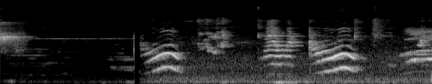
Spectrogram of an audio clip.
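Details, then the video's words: Pet Indian ringneck parrot speaking in a loud, nasal, squawky voice. Short arched syllables rise and fall in pitch and come in two bursts after a quiet start with a faint steady tone. "So Much Speaking Parrot Talking"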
